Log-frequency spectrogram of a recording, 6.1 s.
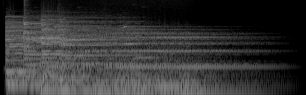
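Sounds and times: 
dark jingle: 0.1s - 6.0s.

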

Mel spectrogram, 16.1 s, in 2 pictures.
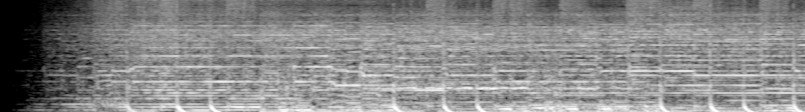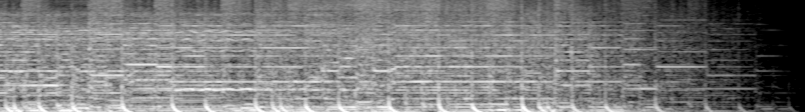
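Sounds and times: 
background music: 0.1s - 16.0s.

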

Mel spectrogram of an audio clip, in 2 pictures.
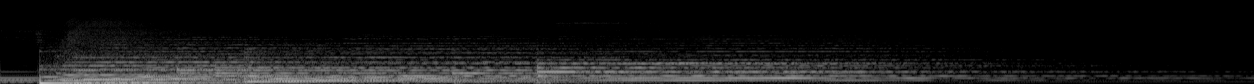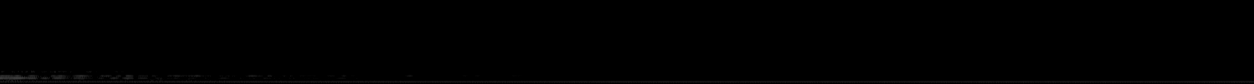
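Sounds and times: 
cave music: 0.4s - 9.5s.

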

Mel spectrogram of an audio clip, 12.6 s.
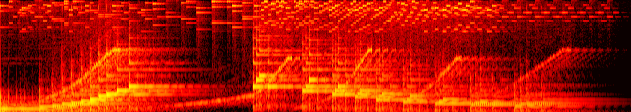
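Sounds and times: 
harp music: 1.0s - 3.6s, 5.1s - 11.3s.

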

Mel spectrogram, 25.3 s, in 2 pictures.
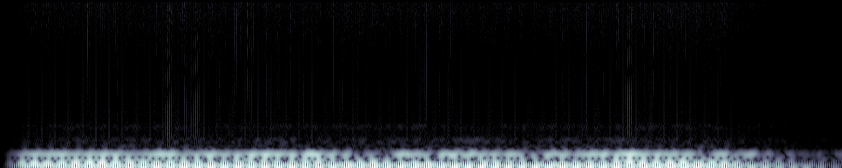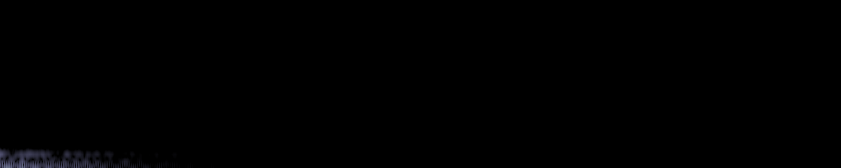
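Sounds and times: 
overlay drone: 0.0s - 14.5s.

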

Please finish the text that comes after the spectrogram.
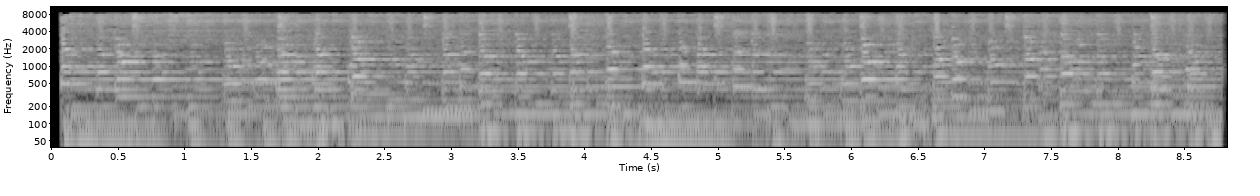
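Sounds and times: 
end music loop: 0.1s - 8.8s.

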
